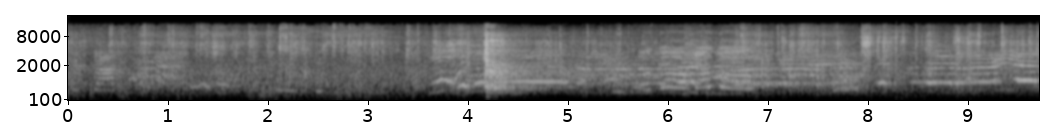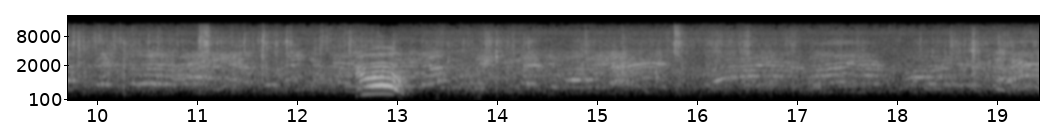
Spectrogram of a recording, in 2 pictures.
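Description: Young girls chant and cheer outdoors at a distance.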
